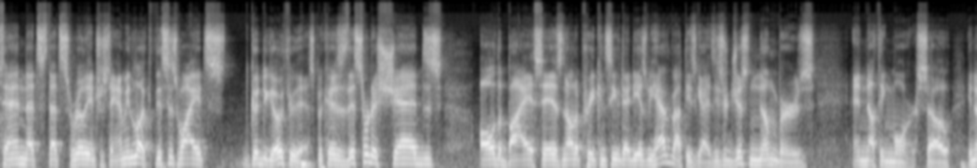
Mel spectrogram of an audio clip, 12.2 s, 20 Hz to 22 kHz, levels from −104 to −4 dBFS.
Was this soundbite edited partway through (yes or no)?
no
